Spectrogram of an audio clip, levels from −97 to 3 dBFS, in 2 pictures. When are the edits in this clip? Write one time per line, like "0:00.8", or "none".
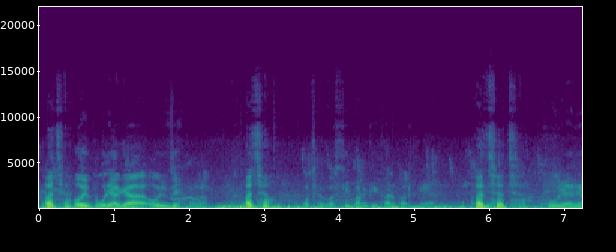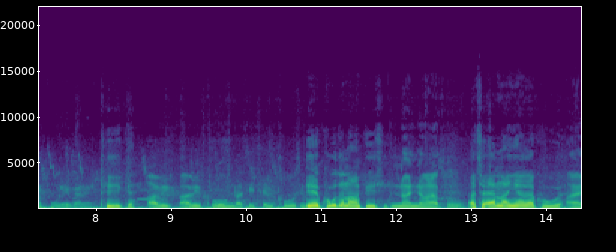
none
